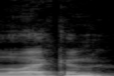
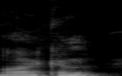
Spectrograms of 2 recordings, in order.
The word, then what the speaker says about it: lichen: There's also a couple of bits of lichen on there, or lichen. I think it's actually spelled lichen, pronounced lichen.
